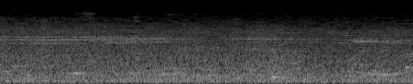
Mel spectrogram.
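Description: Steady background noise with no distinct events, with faint high steady tones in the first half.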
